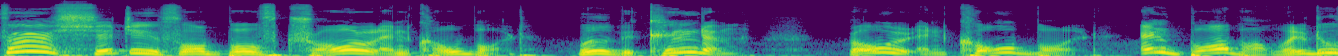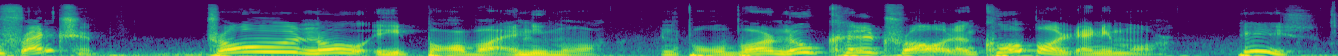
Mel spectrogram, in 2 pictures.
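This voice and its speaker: Putting on a character voice, a man speaks at a fairly slow pace with a gravelly, high pitch. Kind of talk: video game voice acting. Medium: actual play. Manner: broken, simple speech.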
